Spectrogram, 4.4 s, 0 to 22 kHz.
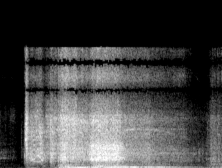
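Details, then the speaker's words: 2001 Cummins diesel manual Ram salvage truck cranks and catches quickly, revs briefly, then dies within about three seconds; gauge shows half a tank, owner suspects it is out of diesel or the alarm is cutting it. "that's weird i can rev it but it just dies"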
